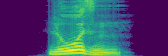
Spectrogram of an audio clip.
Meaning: dative plural of Los
- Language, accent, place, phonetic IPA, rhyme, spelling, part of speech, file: German, Germany, Berlin, [ˈloːzn̩], -oːzn̩, Losen, noun, De-Losen.ogg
